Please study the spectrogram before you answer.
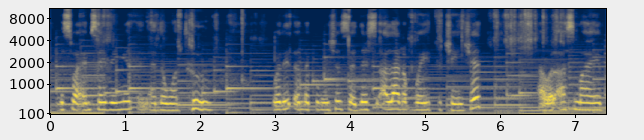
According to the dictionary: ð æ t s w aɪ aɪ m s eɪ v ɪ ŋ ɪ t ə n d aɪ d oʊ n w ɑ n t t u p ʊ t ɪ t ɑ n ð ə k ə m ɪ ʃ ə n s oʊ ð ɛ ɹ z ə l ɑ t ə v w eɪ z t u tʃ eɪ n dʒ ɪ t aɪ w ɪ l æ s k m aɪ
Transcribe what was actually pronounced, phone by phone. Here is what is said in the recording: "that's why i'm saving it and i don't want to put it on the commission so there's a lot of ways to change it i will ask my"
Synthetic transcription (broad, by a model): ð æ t s w aɪ aɪ m s eɪ v ɪ ŋ ɪ t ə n aɪ d oʊ n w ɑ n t t u p ʊ t ɪ t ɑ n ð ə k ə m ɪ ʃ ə n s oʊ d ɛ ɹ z ə l ɑ t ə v w eɪ t u tʃ eɪ n dʒ ɪ t aɪ w ɪ l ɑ s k m aɪ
